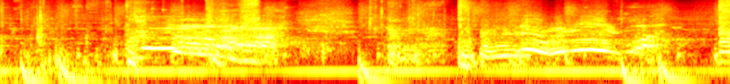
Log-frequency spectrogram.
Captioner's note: groans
